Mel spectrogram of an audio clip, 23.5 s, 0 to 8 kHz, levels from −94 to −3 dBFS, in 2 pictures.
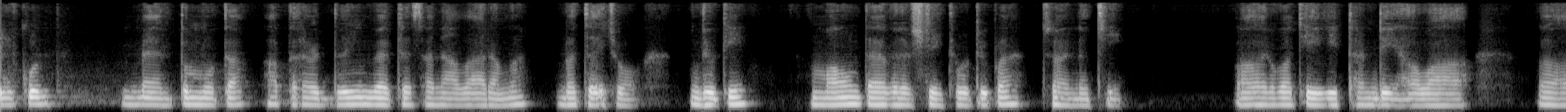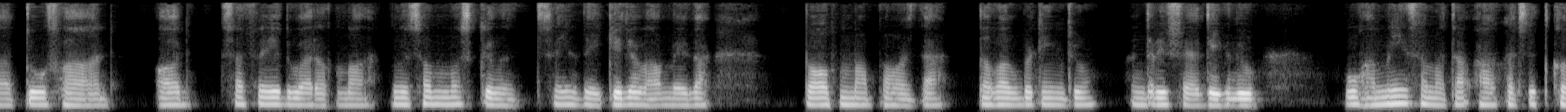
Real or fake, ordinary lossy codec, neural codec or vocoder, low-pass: fake; none; codec, 16 kHz, 1.1 kbps, Voila-Tokenizer; none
